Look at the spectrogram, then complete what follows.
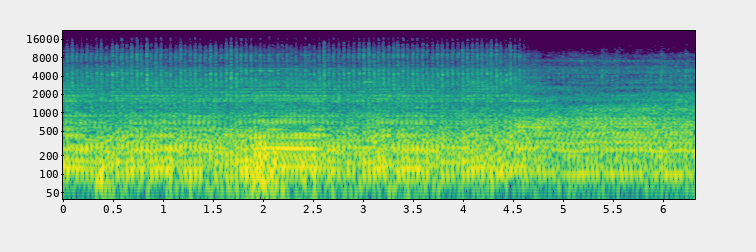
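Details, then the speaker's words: Second-hand Allett Kensington mower with Kawasaki FJ100 engine before repair: revs rise and sag unevenly with a slight miss, hunting and surging from a fuel delivery problem, a dirty carburettor, visible as the carb arm moving. "So as you can hear, the revs are dropping up and down. There's a slight miss to the machine."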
